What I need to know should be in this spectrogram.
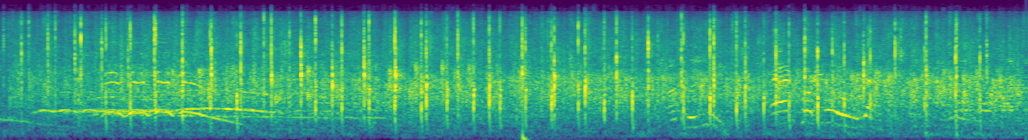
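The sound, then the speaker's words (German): Audience applause after a panel discussion: dense, steady clapping fills the whole clip at an even level, with a few voices heard faintly early on. “Nochmals einen ganz herzlichen Dank und einen Applaus für Baba, für Maya und für Lolita.”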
